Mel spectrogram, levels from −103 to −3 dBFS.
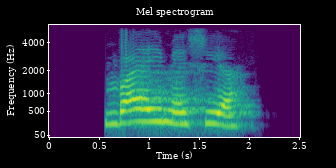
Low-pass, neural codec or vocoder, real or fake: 5.4 kHz; vocoder, 44.1 kHz, 128 mel bands every 512 samples, BigVGAN v2; fake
